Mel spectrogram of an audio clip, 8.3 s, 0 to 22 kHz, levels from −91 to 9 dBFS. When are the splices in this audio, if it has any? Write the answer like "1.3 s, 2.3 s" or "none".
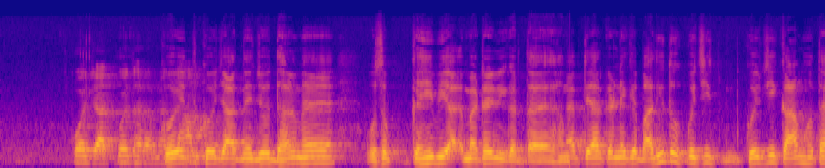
5.8 s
